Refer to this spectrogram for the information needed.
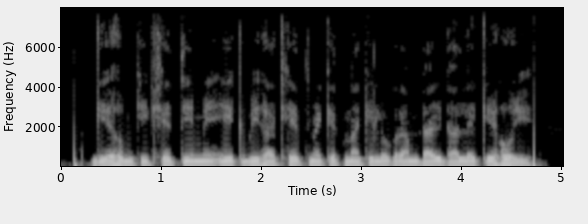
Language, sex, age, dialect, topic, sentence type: Magahi, male, 25-30, Western, agriculture, question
